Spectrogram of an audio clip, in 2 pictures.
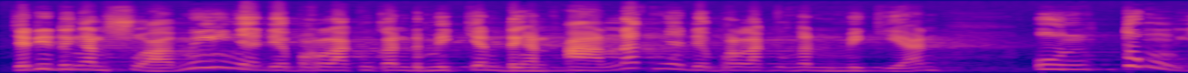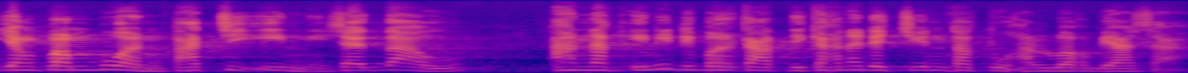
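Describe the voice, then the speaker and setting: A man's voice: sits high, normal speed, bright, forceful tone. A male pastor preaching a sermon, telling a story animatedly and acting out the dialogue. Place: large church hall. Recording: long reverb in a large hall.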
